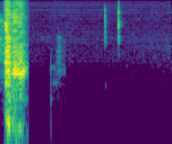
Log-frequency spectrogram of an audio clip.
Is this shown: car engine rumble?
no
